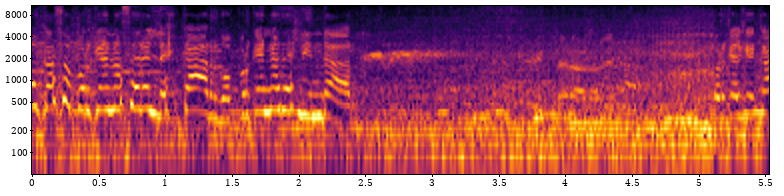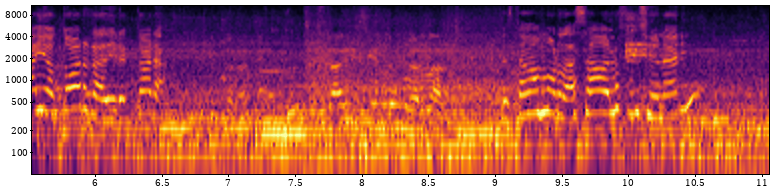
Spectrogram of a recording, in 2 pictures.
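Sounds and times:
motor vehicles running: 0.0 - 11.0.

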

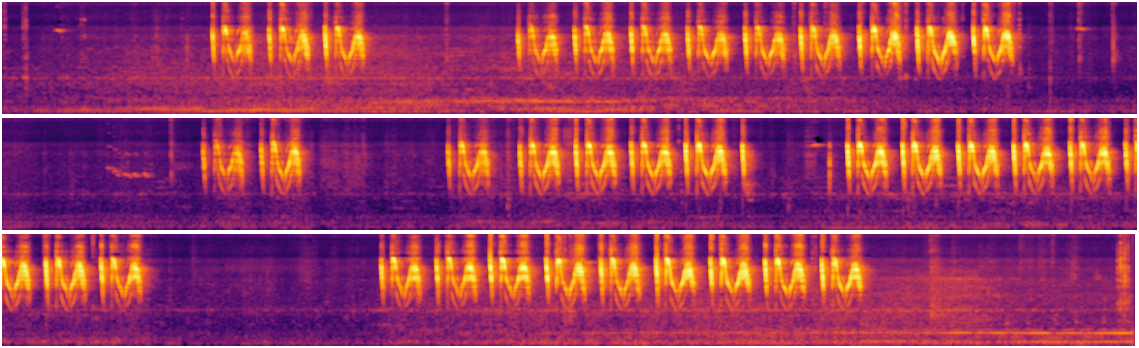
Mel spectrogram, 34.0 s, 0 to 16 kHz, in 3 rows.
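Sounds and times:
bird singing rapid high notes: 2.0 - 3.9, 4.7 - 10.2, 12.4 - 14.5, 15.8 - 24.3, 26.5 - 31.6.

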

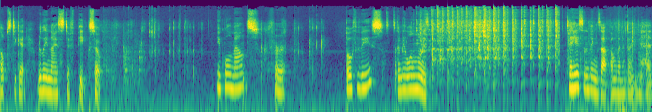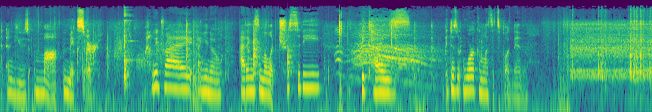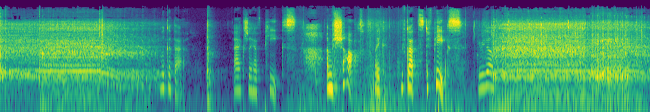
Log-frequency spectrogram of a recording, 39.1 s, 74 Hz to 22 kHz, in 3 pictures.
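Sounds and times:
whisk clattering in bowl: 8.4 - 11.2
electric hand mixer whirring: 24.4 - 29.3, 35.9 - 39.0.

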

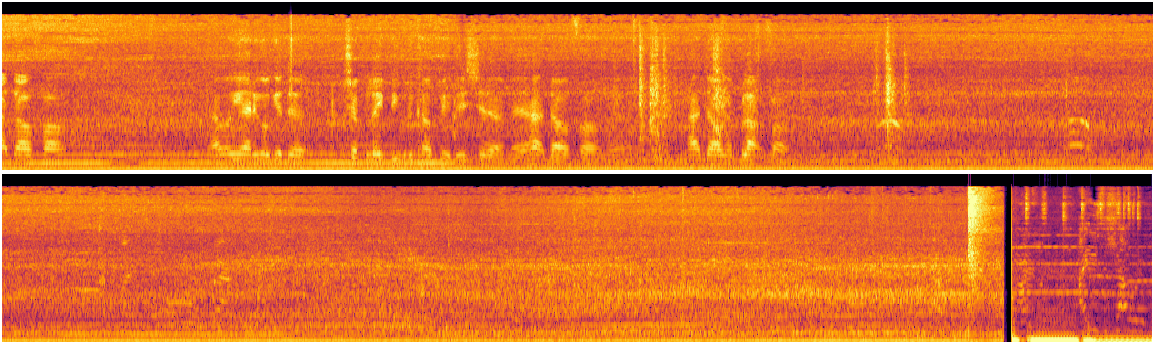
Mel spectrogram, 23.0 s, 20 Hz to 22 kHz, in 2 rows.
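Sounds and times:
tow truck engine running: 0.0 - 21.6.

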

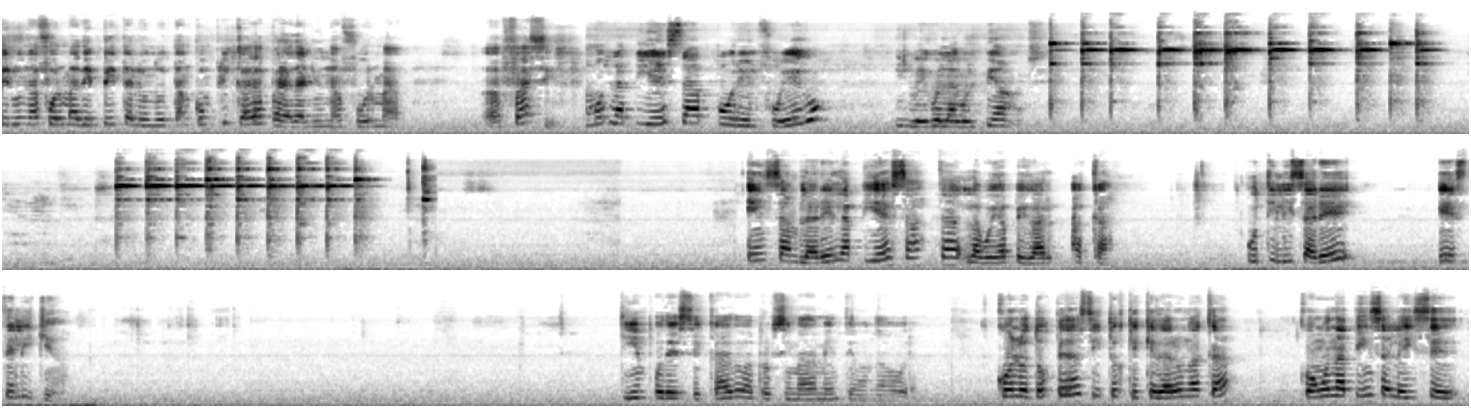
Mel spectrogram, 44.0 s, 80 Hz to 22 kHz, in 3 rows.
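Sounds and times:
low steady hum: 0.0 - 44.0
hammer striking wire on steel block: 10.5 - 14.5, 15.7 - 19.0.

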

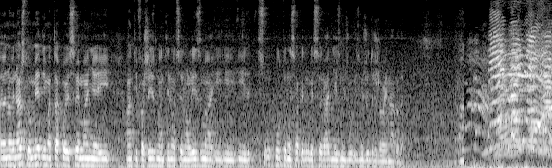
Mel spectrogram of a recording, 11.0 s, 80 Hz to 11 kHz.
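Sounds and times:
children calling out together: 9.2 - 11.0.

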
